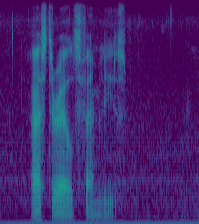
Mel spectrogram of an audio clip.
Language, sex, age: English, male, 21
